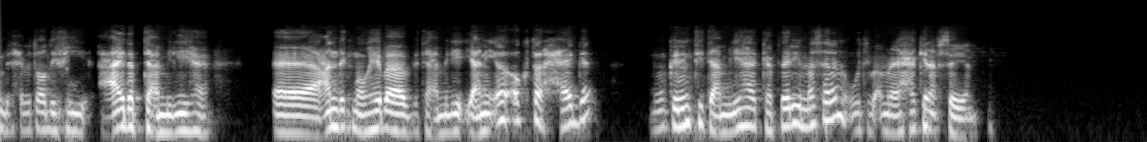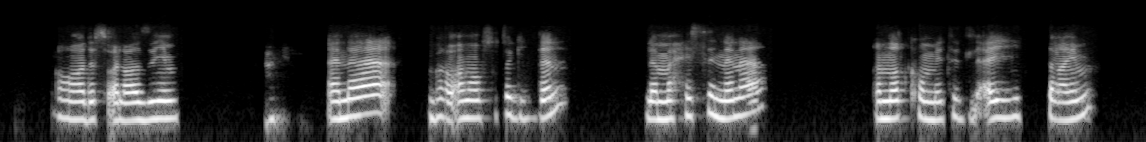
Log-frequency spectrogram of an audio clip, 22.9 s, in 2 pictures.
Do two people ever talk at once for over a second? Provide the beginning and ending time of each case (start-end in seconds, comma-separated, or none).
none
